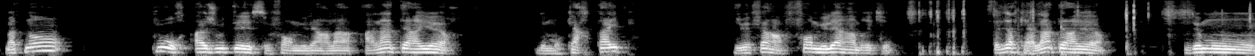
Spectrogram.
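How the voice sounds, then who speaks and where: A man giving a casual screencast programming lesson, thinking aloud with fillers and quick asides as he types. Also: mid-range voice, dull audio, noisy background. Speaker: programming instructor. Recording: faint keyboard clicks behind.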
